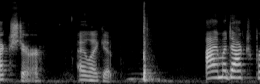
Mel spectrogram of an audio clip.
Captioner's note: hands tapping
